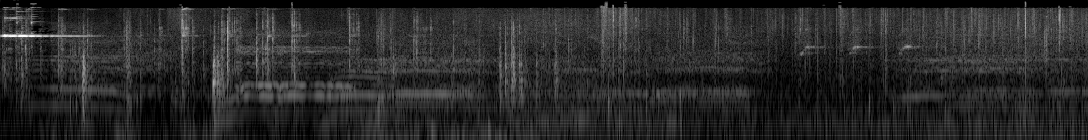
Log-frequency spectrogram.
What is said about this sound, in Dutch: Ze staan al een tijdje voor het hek te dringen, dus laat de schapen maar los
